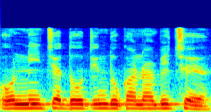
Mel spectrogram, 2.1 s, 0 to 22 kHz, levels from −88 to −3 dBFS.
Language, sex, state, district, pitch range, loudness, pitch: Rajasthani, male, Rajasthan, Nagaur, 140-150 Hz, -11 LUFS, 145 Hz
